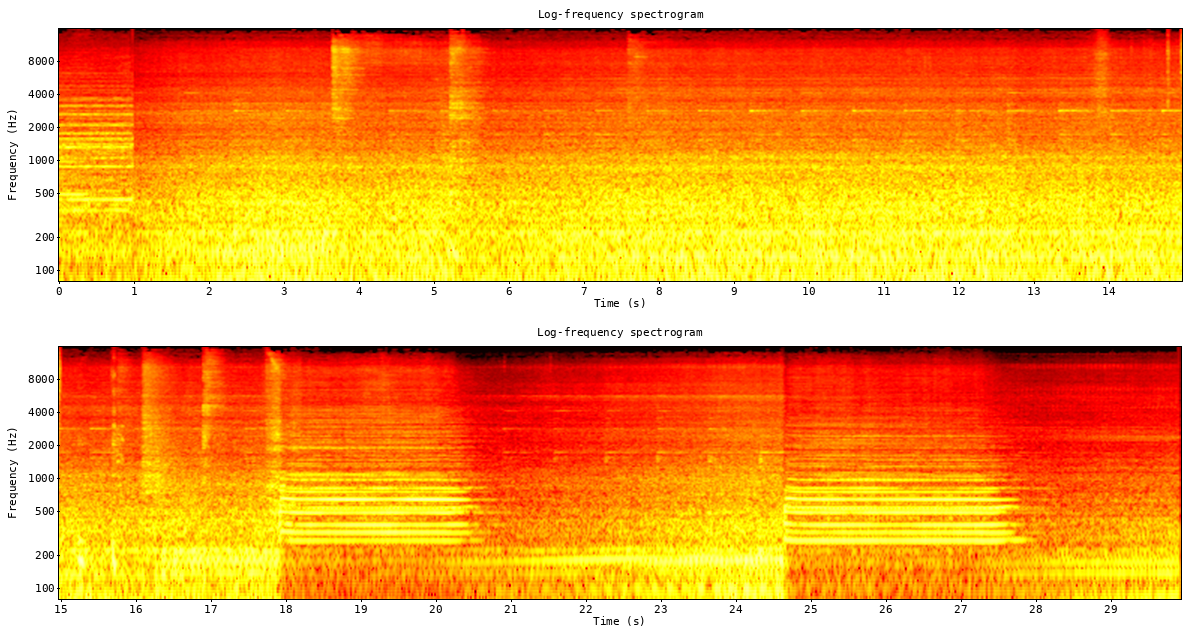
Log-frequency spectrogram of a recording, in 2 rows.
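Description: Union Pacific diesel locomotive 2664 passing close by with a loud, deep engine rumble and rolling rail noise. It then sounds its multi-chime air horn in two long blasts, with a third starting at the very end, while the autorack cars roll past.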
